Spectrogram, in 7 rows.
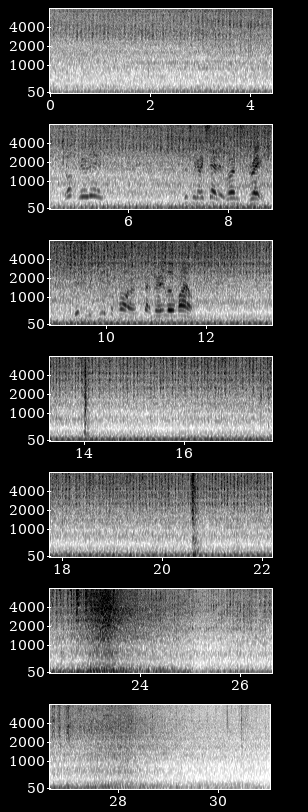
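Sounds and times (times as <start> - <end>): car engine idling and revving: 0.0 - 31.0
engine lid shutting: 13.9 - 14.5, 20.5 - 21.0.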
